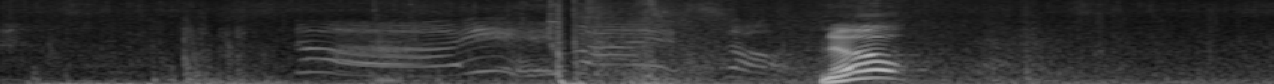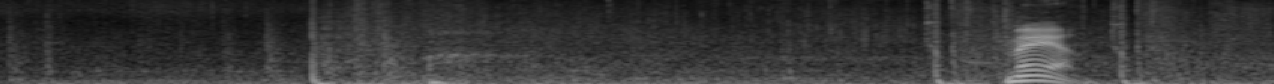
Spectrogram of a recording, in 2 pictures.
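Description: A man speaks with animation into a close microphone, with sudden exclamations.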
